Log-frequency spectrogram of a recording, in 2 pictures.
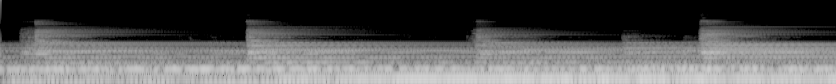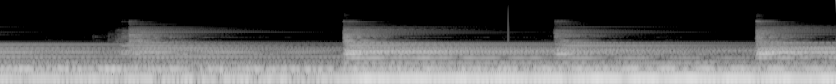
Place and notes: Lithuania, Sartai viewtower
Strong wind. Geophone on the stairways of observation tower.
